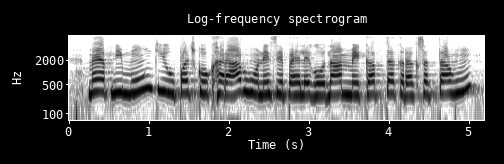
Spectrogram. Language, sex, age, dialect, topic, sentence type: Hindi, female, 25-30, Awadhi Bundeli, agriculture, question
